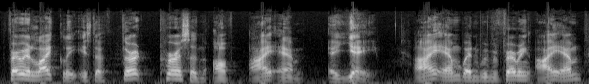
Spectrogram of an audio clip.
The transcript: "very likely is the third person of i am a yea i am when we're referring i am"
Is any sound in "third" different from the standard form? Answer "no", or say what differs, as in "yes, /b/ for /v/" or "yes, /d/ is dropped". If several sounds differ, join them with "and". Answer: no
